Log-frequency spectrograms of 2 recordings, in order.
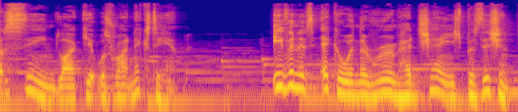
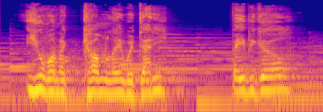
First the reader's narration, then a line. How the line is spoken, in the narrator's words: asked hoarsely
